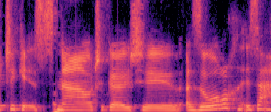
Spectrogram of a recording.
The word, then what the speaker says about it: Azores: So that race then meant you've booked your tickets now to go to Azores. Is that how you say it? Azores, yeah.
